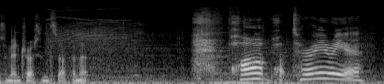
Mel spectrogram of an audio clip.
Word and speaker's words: Terraria: Terraria, that's how you pronounce it, by the way.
